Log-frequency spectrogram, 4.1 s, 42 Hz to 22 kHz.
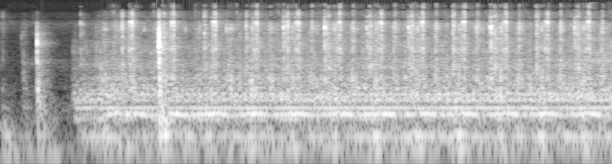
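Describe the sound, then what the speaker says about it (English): A sewing machine stitches quilt binding at a quarter-inch seam, running in a steady fast whirring hum after a couple of brief clicks at the start. "gonna go ahead and stitch it at a 1/4 inch seam allowance"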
